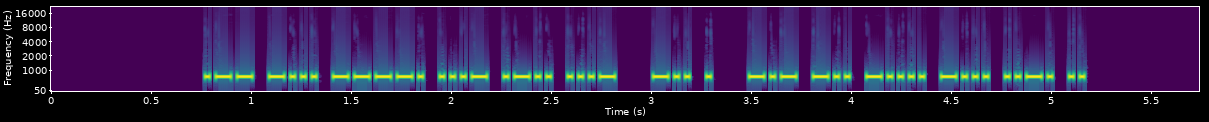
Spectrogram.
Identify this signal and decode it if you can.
Morse code, heard as a keyed tone, about 46 wpm, 700 Hz. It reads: WB9VLV DE KD6BFI
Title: USA Callsign DE Callsign 45wpm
